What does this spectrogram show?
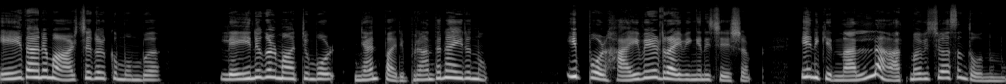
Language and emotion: Malayalam, happy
